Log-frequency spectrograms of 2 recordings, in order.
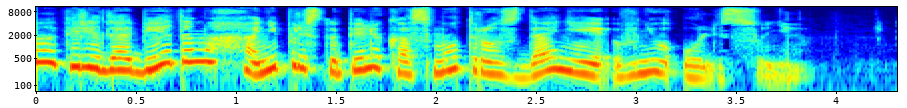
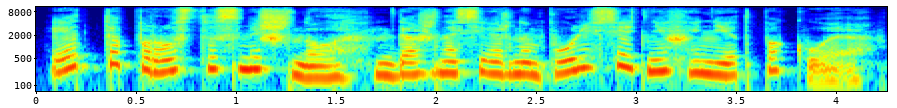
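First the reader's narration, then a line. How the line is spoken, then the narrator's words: Hissing scientist. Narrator (Russian): прошипел немецкий ученый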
